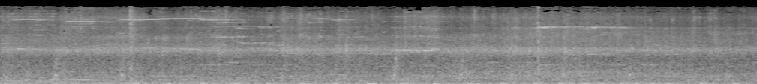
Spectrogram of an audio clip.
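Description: Indian Railways passenger coaches rolling past close by: a steady rumble with wheels thumping over rail joints in a quick, uneven beat, and thin high squealing tones from the wheels on the rails.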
